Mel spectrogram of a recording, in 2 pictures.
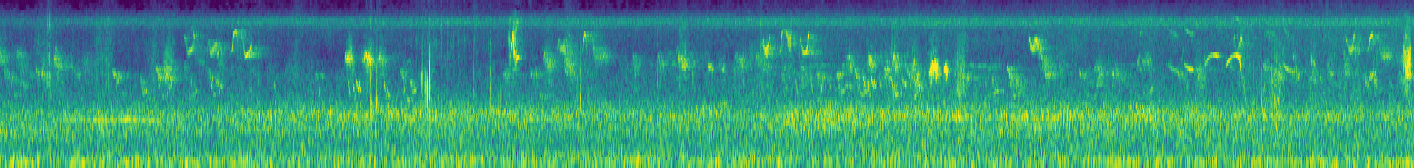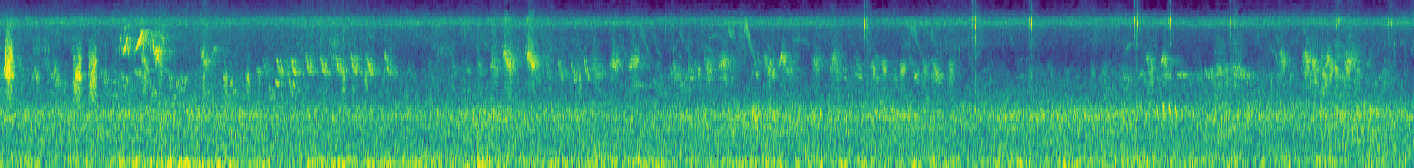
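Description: Birds chirping and calling over and over, short high notes scattered throughout, over a steady low outdoor rumble.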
